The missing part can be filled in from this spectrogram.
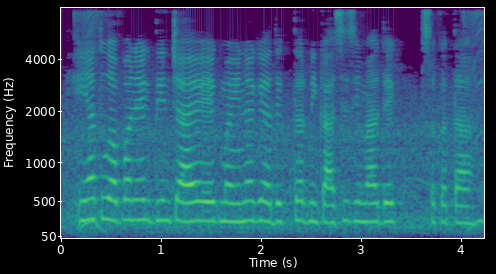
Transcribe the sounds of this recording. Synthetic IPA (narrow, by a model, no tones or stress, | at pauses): iɦãt̪uəpəneːkd̪int͡ʃaɦeeːkməɦinakeəd̪ʱik̚t̪əɾnikasisimaɡd̪ek̚ʰ | səkt̪a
